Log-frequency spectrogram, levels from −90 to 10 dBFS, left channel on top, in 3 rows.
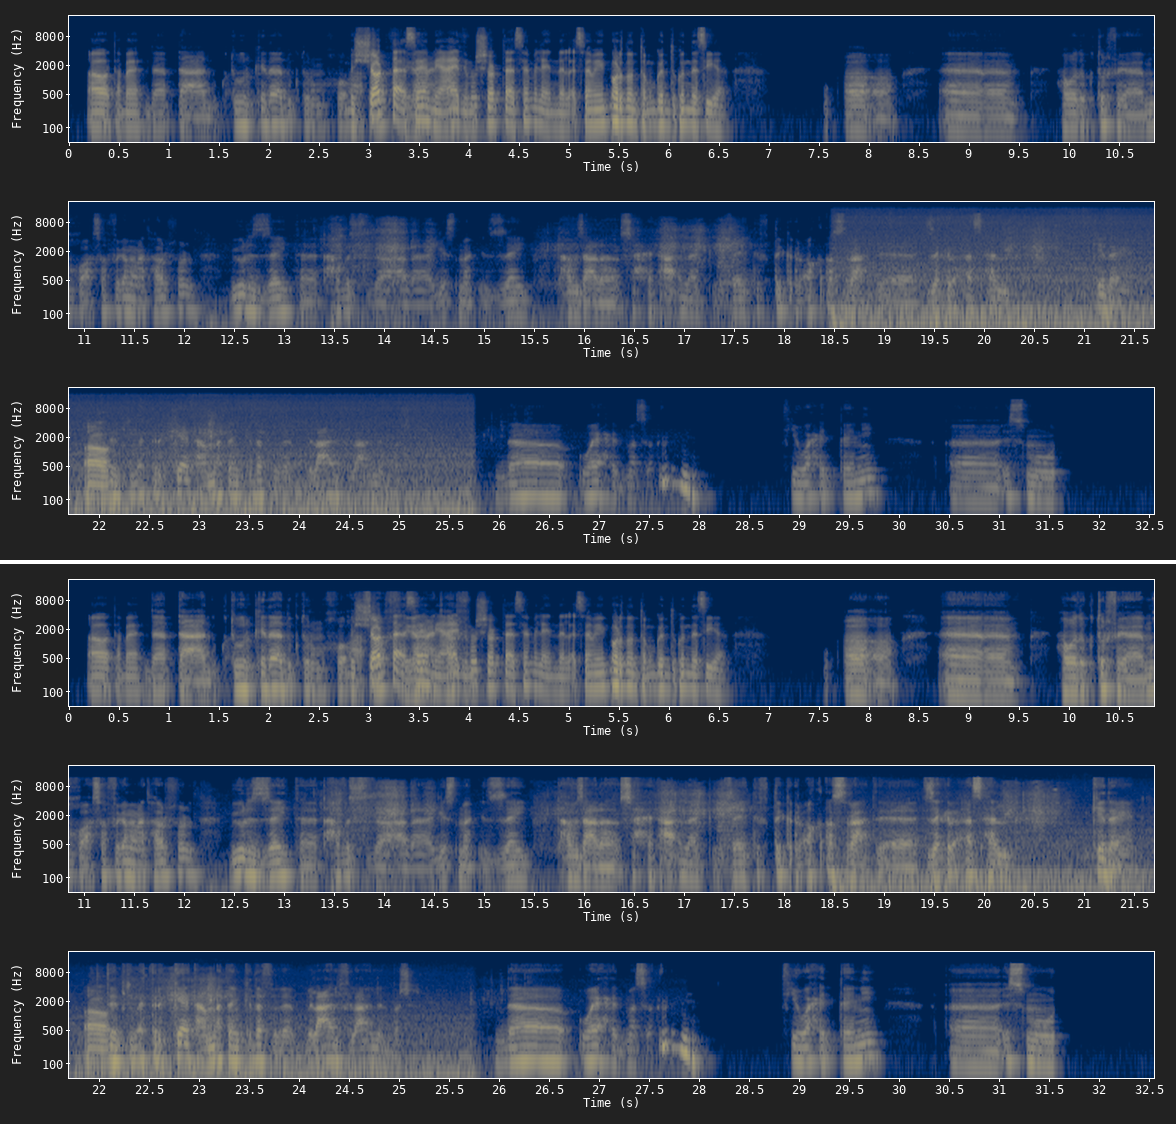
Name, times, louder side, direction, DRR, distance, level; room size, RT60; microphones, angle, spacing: voice 1, 0.2-0.8 2.8-6.6 21.9-22.1, left 2 dB, 10° left, 0.4 m, -33 dB
voice 2, 0.8-4.1 7.8-20.7 21.1-21.6 22.1-25.2 26.0-28.0 28.9-29.8 30.5-31.6, right 7 dB, 65° right, 0.4 m, -37 dB
sound 1, 12.1-27.9, right 6 dB, 90° right, 1.6 m, -50 dB
sound 2, 18.5-25.8, left 3 dB, 80° left, 0.7 m, -43 dB
7.8 x 3.6 x 5.7 m
head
